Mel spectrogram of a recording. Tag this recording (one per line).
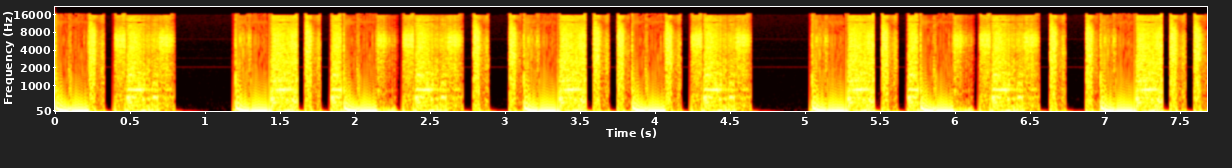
Chiptune
Electronic
Beats
Drum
